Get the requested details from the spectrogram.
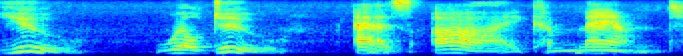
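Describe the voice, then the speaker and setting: A growling, put-on character voice with very wide pitch swings. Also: woman, fairly low pitch for a woman. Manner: commanding, bullying.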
